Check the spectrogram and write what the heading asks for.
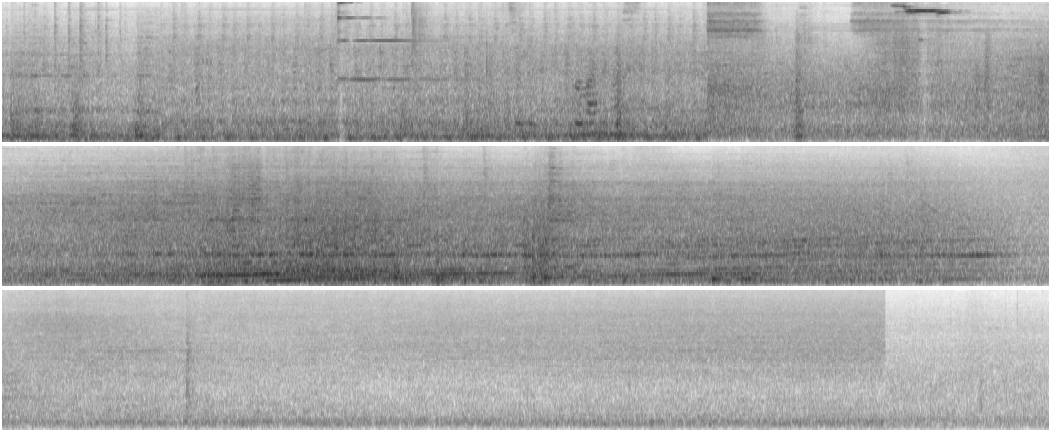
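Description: Nagasaki streetcar: a steady low running hum from inside the car, then, after a cut about seven seconds in, a tram going by outside, growing louder with tones sliding up and down in pitch and loudest near the middle. About twenty seconds in it gives way to a quieter steady street noise.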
